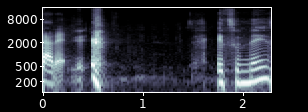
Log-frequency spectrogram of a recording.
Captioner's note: Sheryl Lee chuckles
